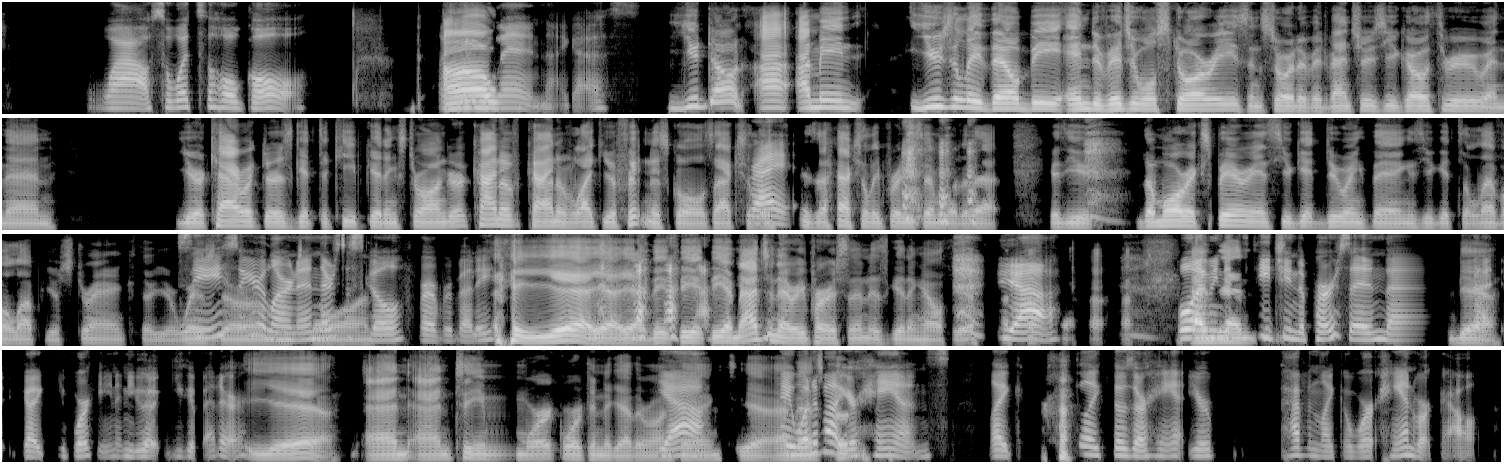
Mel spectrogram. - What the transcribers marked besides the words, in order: other background noise; tapping; laughing while speaking: "actually"; laugh; chuckle; laugh; laugh; chuckle
- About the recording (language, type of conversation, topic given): English, unstructured, How has achieving a fitness goal impacted your overall well-being?
- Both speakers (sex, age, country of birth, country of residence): female, 35-39, United States, United States; male, 55-59, United States, United States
